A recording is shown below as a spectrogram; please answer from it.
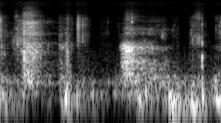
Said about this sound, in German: Also ich gehe jetzt gerade wieder durch eine Alm durch. Zwischen den Disteln, die da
